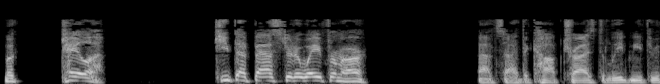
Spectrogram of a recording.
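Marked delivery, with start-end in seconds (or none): 0.0-3.7 yelling. A narrator's reading. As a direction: yell across the room for her.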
